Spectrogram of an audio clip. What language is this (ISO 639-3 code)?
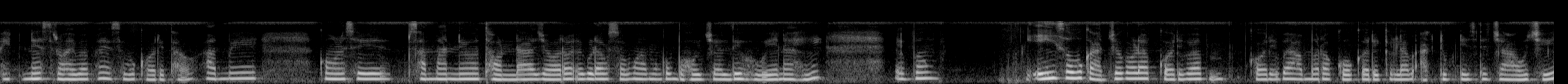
ori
